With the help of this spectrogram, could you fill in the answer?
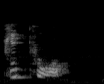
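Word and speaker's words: Picpoul: It's pronounced Peekpool.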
